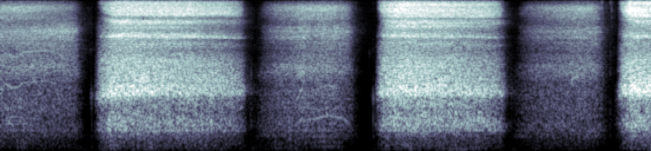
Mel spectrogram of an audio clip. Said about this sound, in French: nous prenons quelques inspirations un peu plus toniques.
